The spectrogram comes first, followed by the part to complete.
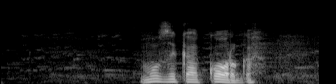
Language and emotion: Russian, neutral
